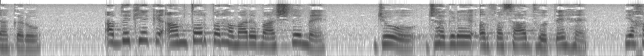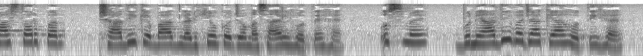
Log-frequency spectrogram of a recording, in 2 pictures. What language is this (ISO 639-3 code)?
urd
